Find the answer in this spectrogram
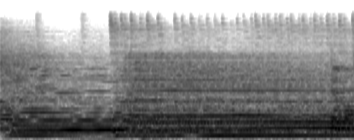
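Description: Rock band playing live, electric guitar and bass holding sustained, ringing chords, with a chord change about a second and a half in.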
